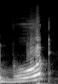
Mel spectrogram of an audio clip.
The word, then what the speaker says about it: boat: ए की साउंड नहीं आती है, ए साइलेंट रहता है. Okay, similarly we have more words here like load, soap, coach, loaf, BOAT, बोट, ROAST, रोस्ट, TOAD, toad, GOAT, गोट.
